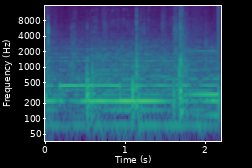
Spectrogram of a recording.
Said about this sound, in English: He walks into Rita's 28,000 square foot horse barn, passing beneath a huge RC painted above the entrance. Inside, he counts almost 40 stables.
